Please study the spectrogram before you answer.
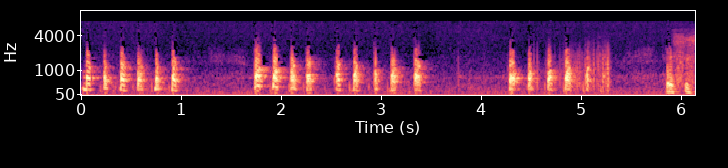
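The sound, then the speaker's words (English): A human voice imitates a chicken walking around a yard and pecking at gravel, making quick clipped clucks in rhythmic runs of six or seven, with short pauses between bursts, fairly loud against a quiet background. “That is a chicken who is just walking around the yard and is pecking away at the gravel.”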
